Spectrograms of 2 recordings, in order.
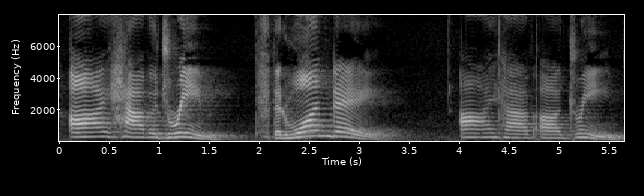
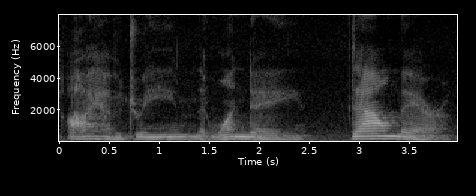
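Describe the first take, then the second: First: Slow, loud staccato with raised pitch; emphatic, chopped-up oratory. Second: Slow, hushed, low flowing delivery; low, unhurried, smooth oratory; slow and fluid. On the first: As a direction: punch out each word separately, loud and slow. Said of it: "So I did it quite staccato". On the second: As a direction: let the words glide out slowly and softly. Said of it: "let's make it more fluid after, maybe more slow". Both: Shown as a demonstration.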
